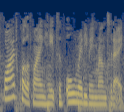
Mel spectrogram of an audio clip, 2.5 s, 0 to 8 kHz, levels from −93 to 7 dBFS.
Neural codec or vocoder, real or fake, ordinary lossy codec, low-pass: none; real; MP3, 24 kbps; 7.2 kHz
